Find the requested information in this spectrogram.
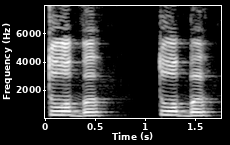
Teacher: اس کو ہم نے لائٹ سا قلقلہ کرنا ہے، تھوڑا سا اس کی آواز کو ہلانا ہے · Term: قلقلہ صغیرہ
